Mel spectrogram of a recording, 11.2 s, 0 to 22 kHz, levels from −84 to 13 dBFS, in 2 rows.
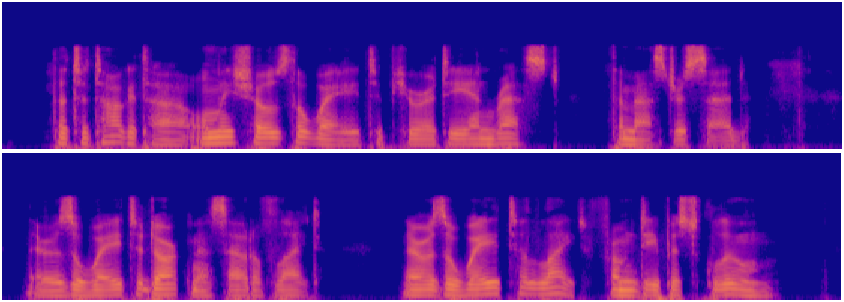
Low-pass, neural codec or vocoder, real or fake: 7.2 kHz; none; real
